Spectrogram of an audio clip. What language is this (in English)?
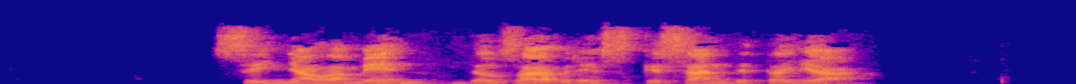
Catalan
